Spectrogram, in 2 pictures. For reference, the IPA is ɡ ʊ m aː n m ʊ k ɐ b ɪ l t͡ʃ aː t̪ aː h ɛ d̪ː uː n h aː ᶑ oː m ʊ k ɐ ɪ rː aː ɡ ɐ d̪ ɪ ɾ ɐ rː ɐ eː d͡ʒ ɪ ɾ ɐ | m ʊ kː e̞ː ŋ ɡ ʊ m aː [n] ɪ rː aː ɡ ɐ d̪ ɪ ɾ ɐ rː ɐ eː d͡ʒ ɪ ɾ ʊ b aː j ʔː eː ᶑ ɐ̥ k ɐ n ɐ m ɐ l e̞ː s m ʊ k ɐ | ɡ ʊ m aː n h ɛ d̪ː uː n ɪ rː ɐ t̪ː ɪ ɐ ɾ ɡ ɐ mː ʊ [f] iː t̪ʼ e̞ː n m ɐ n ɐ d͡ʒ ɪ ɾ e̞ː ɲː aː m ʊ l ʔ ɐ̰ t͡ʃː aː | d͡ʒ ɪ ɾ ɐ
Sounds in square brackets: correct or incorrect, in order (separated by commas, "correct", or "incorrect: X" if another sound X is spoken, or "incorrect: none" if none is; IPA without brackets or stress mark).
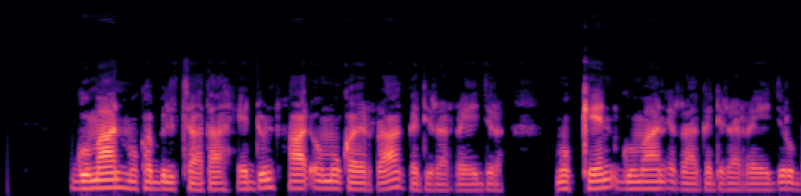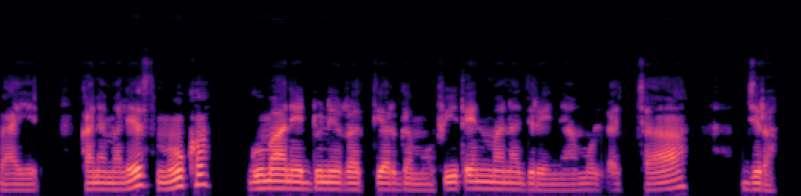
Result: correct, correct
